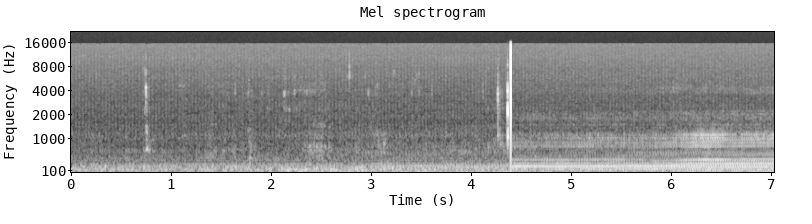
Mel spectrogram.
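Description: A low rumble, then a single sharp click about four seconds in, after which a boat engine is heard running steadily, growing a little louder near the end.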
